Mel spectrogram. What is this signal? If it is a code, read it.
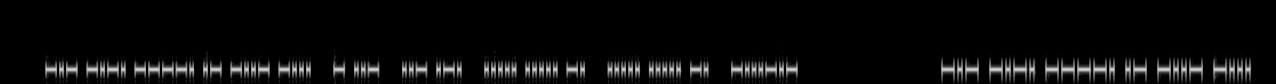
Morse code, heard as a keyed tone, about 38 wpm, 700 Hz. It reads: KC9AXB TU UR 55N 55N <BK> KC9AXB
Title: Speed-Racing Common QSO Phrases Encore - 30wpm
